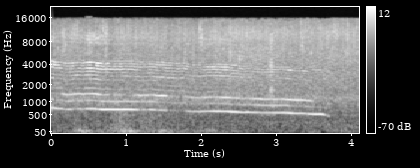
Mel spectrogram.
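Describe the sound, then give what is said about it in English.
Heavy rain pours down in a steady, dense hiss throughout, while a thin sustained tone glides slowly downward above it before fading near the end. “He ran several steps in the rain.”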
